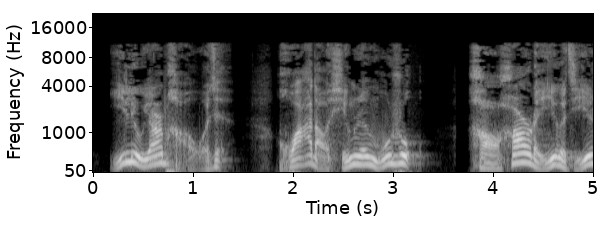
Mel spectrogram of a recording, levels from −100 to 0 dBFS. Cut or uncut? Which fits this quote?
uncut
